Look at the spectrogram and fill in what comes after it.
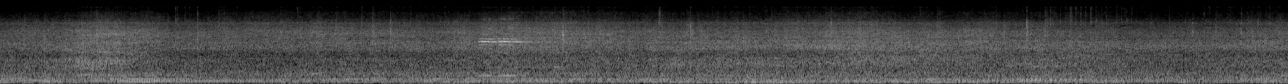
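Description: Heavy rain falling on a wet street, a steady hiss, with traffic passing through the water. About five seconds in a vehicle horn gives a short toot.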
